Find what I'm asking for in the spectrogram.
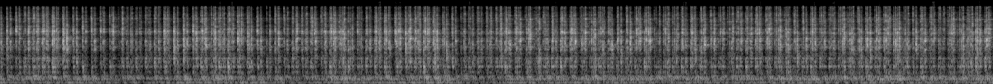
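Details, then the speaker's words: Laguna 12/16 wood lathe turning an out-of-round blank: rapid, regular hissing strikes with gaps, a thump-thump as the tool alternately cuts wood and air; interrupted cut, not a fault. "All right, it's making all that noise because for half of this we're cutting air."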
